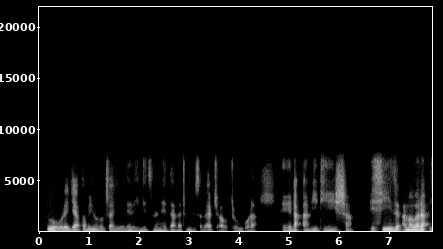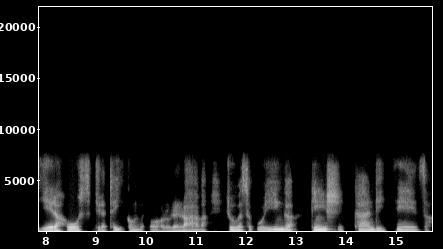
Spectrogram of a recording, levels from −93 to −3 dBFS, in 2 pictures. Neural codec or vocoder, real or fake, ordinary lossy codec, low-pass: codec, 24 kHz, 0.5 kbps, DualCodec; fake; Opus, 24 kbps; 7.2 kHz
